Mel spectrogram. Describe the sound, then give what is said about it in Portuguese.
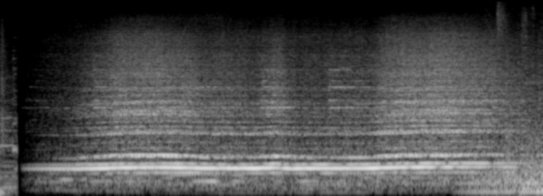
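A steam locomotive whistle blows one long, loud, steady blast lasting several seconds, with a breathy hiss of steam underneath and no voices. The steam train is crossing the Uruguay River by rail, bound for Marcelino Ramos in Rio Grande do Sul. “a equipe atravessou o Rio Uruguai pelos trilhos de uma charmosa Maria Fumaça.”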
